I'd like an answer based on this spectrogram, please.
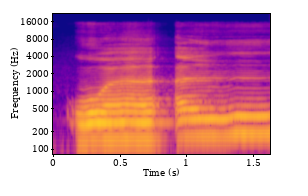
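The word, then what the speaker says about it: وأنت: Wa anta minal kafirin. Nun sukun bertemu dengan huruf ta. Namanya ikhfa a. Samarkan bunyi nun sukunnya tahan selama dua harakat.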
